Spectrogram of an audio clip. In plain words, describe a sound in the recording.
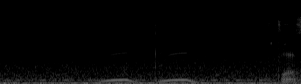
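A phone notification chimes twice.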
